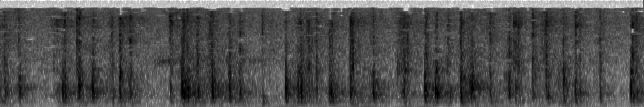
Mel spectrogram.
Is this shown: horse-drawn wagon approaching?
yes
